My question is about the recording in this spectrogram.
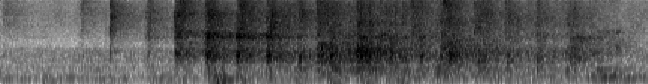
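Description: Group of people clapping, starting about a second in and going on to the end, with a few dull thumps just before it starts.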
